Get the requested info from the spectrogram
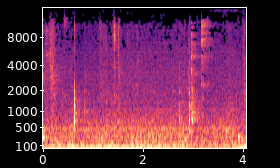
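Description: Light knocks and clicks of refrigerated cookie dough rounds and a plastic tray against a Farberware metal baking pan: about five separate taps, the loudest about three seconds in, over a steady low hum.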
